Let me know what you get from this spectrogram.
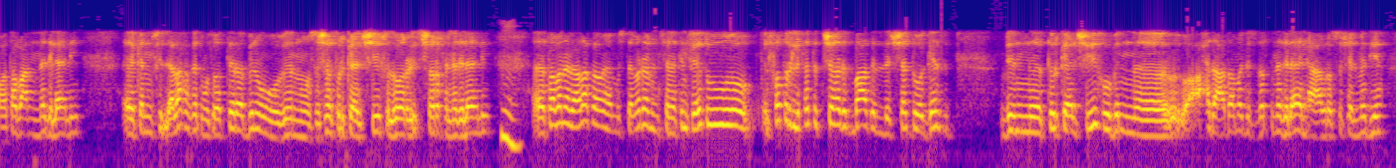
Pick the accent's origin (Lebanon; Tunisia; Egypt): Egypt; احنا عندنا في مصر يعني للاسف الموضوع بيكون صعب شويه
